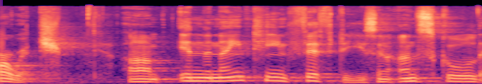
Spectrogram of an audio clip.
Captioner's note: none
